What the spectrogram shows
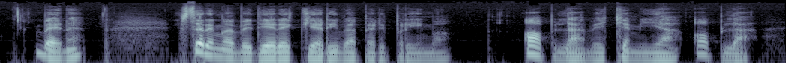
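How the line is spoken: Exclaimed. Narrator (Italian): esclamò

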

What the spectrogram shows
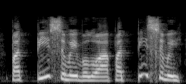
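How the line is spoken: Thunderous shout. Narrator (Russian): закричал громовым голосом Гуранфло

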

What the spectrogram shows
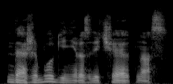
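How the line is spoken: Muttered. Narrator (Russian): пробормотал Рейстлин

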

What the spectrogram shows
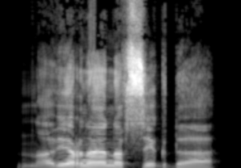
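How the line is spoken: Sighing. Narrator (Russian): вздохнул Светлов

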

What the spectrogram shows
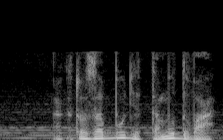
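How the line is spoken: Snapping back. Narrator (Russian): огрызнулась Хип

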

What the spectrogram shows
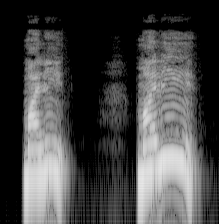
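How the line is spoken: Young men shouting desperately. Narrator (Russian): закричали в отчаянии юноши

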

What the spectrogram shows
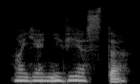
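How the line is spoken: Muttered. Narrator (Russian): пробормотал он

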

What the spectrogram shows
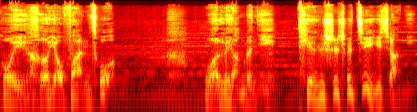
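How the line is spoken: Deeply pained voice. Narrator (Chinese): 声音无比痛心

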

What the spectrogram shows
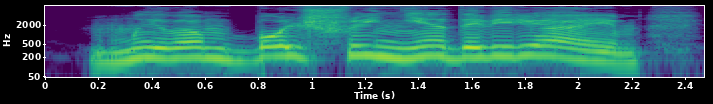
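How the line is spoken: Angry shout. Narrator (Russian): сердито крикнул Ящиков

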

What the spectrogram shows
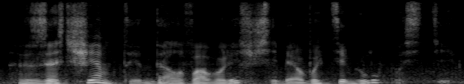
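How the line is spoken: Plain. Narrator (Russian): сказала она

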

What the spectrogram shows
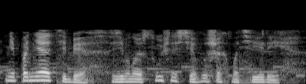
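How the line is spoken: Sighing captain. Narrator (Russian): вздохнул капитан

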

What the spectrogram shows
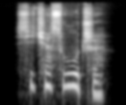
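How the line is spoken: Whispered. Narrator (Russian): прошептала она

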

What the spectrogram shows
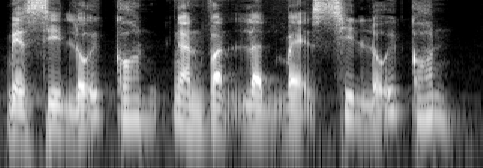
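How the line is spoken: Tearful, whimpering. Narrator (Vietnamese): Bà Biên vừa mếu máo vừa nói

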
